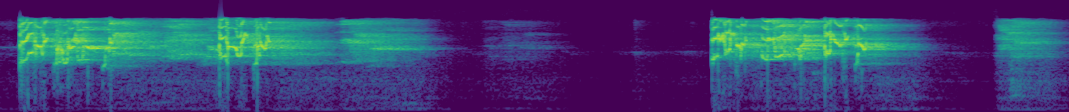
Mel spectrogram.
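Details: Lovebird giving the harsh, cackling song style called ngakak, used as master song for tutoring: dense, high scratchy chatter in bursts of about two seconds and one second, separated by silence.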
